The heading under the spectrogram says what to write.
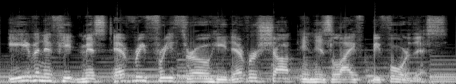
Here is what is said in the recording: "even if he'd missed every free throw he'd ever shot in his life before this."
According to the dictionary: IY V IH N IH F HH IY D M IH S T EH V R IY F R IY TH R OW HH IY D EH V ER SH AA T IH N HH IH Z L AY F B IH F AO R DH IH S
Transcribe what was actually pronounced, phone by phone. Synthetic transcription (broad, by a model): IY V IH N IH F HH IY D M IH S T EH V R IY F R IY TH R OW HH IY D EH V ER SH AA T IH N IH Z L AY F B IH F AO R DH IH S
